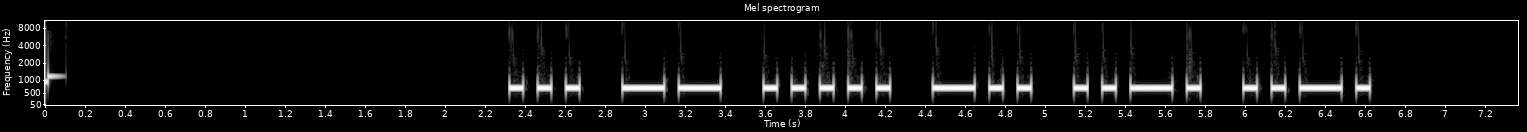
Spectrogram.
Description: Morse code, heard as a keyed tone, about 17 wpm, 700 Hz. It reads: SM5DFF
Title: DXCC-100 Call Signs - 6 Characters - Repeated 2x - 17wpm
